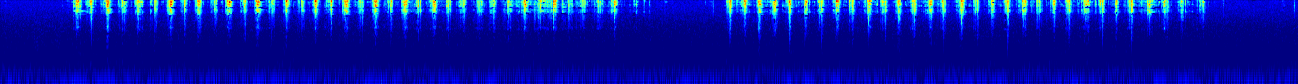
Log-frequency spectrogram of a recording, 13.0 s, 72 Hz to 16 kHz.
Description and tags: shaking car keys back and forth
jingling, keys, MTC500-M002-s14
